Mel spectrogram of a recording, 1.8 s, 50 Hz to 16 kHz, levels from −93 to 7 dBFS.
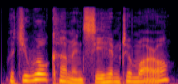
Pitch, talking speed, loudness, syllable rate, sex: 140 Hz, 305 wpm, -18 LUFS, 6.1 syllables/s, male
